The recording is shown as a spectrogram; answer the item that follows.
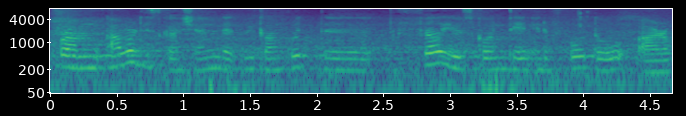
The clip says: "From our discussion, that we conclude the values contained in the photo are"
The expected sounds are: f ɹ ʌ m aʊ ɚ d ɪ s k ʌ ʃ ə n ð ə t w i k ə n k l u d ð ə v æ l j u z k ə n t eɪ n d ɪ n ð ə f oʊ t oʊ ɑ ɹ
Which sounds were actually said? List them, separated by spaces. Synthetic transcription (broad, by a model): f ɹ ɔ m aʊ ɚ d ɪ s k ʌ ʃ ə n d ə t w i k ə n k l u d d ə f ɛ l j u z k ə n t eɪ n ɪ n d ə f oʊ t oʊ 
